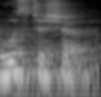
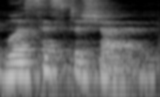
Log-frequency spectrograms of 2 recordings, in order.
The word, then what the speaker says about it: Worcestershire: the unexpected pronunciation of worcestershire if we pronounced it as its spelt we would say were sister shire but that would be too easy anchovies are a type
